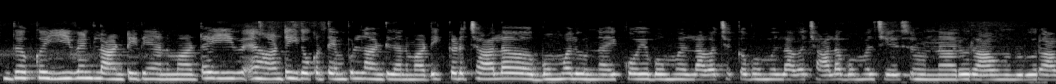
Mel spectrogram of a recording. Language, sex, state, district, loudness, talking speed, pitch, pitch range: Telugu, female, Andhra Pradesh, Srikakulam, -14 LUFS, 150 wpm, 240 Hz, 235-265 Hz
